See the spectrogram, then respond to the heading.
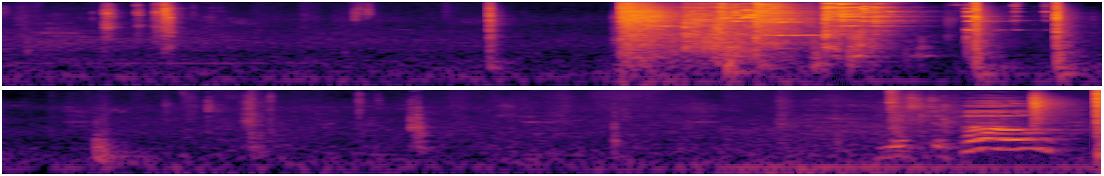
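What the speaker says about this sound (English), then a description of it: "You could break the door down." A door is forced in, with a loud splintering crash of breaking glass and wood that is preceded and followed by scattered knocks and clatters. Brief voices come near the end.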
